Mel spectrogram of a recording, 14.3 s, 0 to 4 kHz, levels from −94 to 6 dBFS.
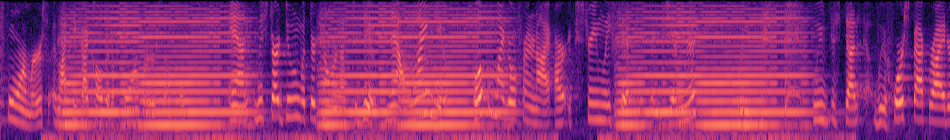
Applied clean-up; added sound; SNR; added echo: none; Bowed string instrument; -2 dB; none.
